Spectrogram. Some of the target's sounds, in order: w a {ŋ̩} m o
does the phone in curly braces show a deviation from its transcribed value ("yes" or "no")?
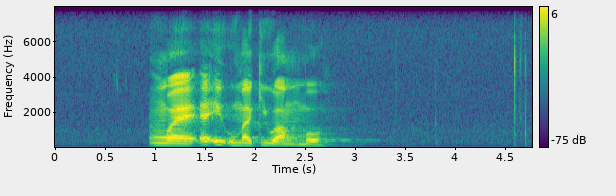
no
